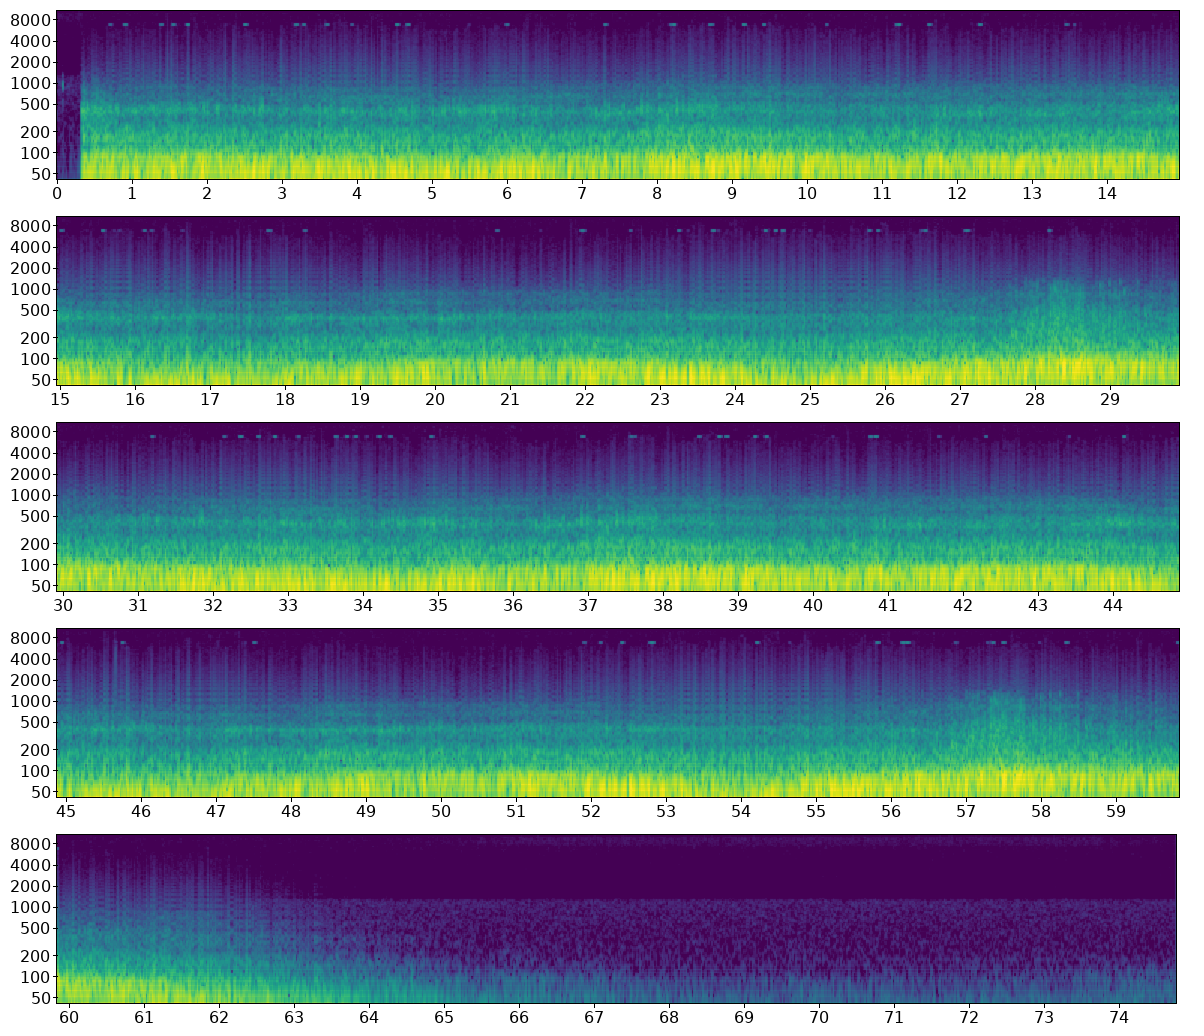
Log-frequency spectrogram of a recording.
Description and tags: Horrific rumble, I think it would work great for sci-fi set on a space station. Gives you a bit of vertigo as you listen. Can easily be looped.
horror, fi, ambient, creepy, sci-fi, drone, ambience, spooky, scary, atmosphere, sinister, sci, ship, terror, space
